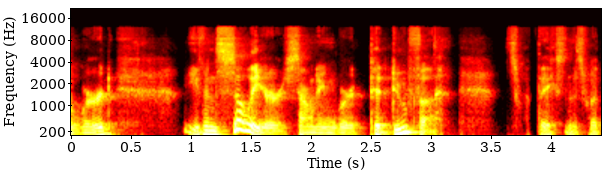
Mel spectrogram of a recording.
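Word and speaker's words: PDUFA: um that Pharma uses is is um called Padua it's my second acronym for you today which is pronounced as a word even sillier sounding word Padua that's what they that's what they say and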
